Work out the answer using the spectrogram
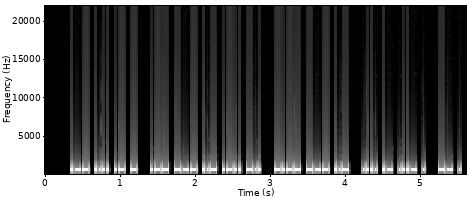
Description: Morse code, heard as a keyed tone, about 44 wpm, 700 Hz. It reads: WHAT WOULD YOU HAVE ME
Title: Sentences from Top 200 Words 45wpm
